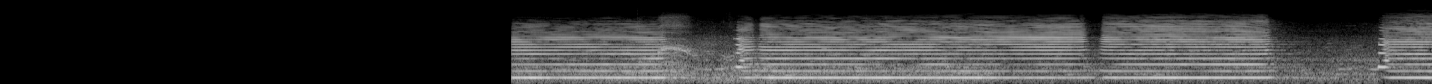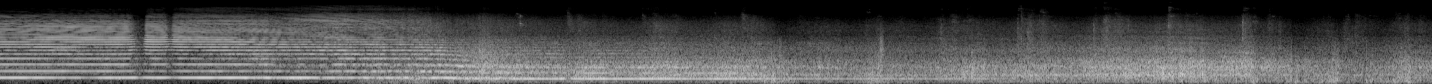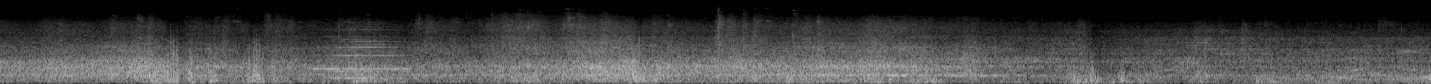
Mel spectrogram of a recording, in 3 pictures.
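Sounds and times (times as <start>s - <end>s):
locomotive horn blast: 5.1s - 13.0s, 13.8s - 23.9s, 31.7s - 32.8s
train wheels clattering over rail joints: 18.9s - 42.9s.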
